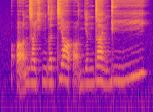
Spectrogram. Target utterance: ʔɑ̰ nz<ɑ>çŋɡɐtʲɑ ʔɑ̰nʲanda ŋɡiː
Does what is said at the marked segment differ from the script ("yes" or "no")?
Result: no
